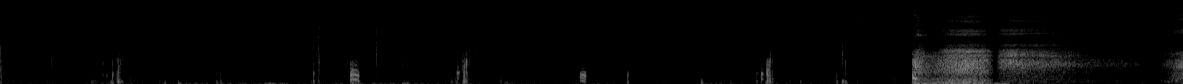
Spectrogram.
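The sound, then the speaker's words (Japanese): Faint, wet swallowing and mouth sounds come as many soft gulps and clicks at irregular intervals, followed by a louder, breathy exhale near the end. “私が飲み込む音、もっと聞いてくれますか？”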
